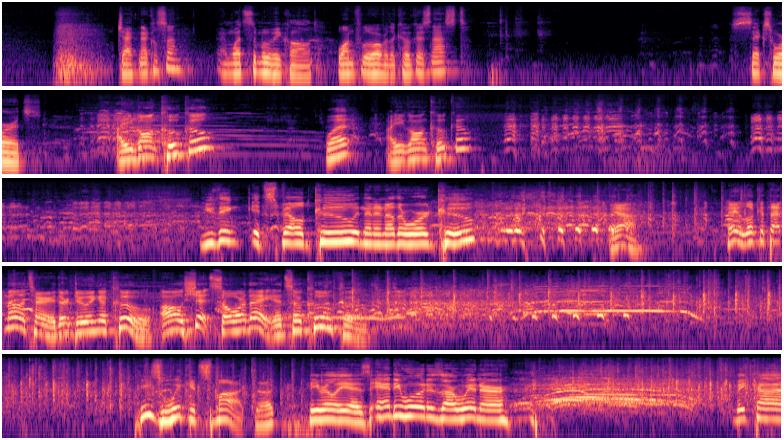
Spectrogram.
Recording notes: Live from the Punch Line in Sacramento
